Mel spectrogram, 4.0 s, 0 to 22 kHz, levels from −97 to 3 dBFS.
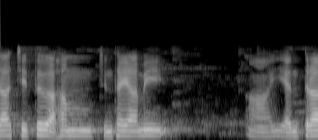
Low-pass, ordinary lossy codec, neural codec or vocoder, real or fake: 5.4 kHz; none; none; real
